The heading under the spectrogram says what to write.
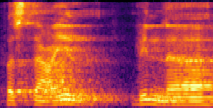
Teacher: سین ساکن پہ ہم سے، تاب جلدی سے پڑھیں گے، عین وسط حلق سے نکالیں گے، ذال نرمی سے پڑھا جائے گا. فاستعذ باللہ، لام اس میں جرارہ باریک پڑھیں گے.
